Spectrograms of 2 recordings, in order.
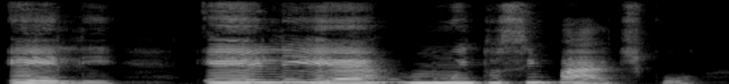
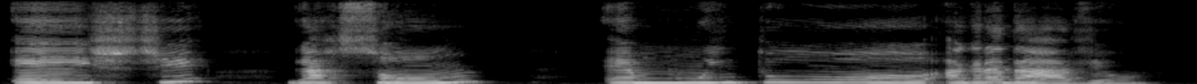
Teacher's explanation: os pronomes que marcam masculino eles tem a pronúncia fechada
